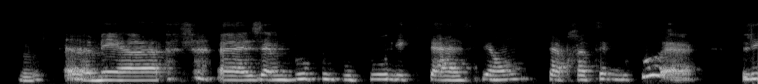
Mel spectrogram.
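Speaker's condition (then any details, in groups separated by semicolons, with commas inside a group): Cerebral palsy; affects voice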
